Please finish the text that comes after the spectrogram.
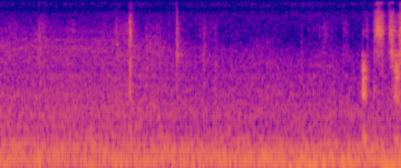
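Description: A Subaru WRX drives with its engine droning low and loud inside the cabin, the pitch rising slightly through a few gear changes, with faint clicks and someone speaking over it.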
